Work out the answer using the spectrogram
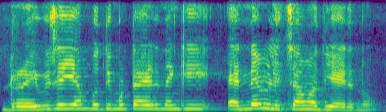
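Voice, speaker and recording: A jealous, nervous young husband, read by a woman storyteller, careful and pleading. His lines come a little higher than the reader's usual voice. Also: very fast, warm tone, lightly acted. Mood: timid. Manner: timid, pleading.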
